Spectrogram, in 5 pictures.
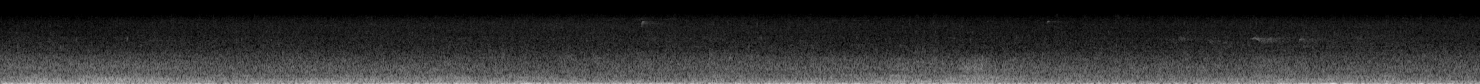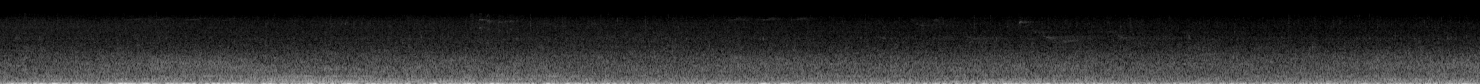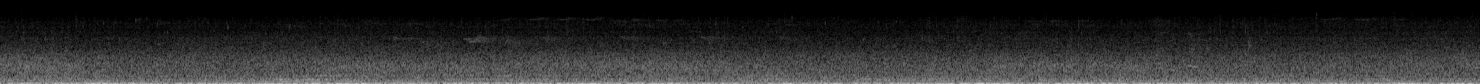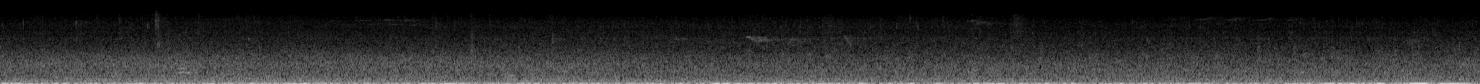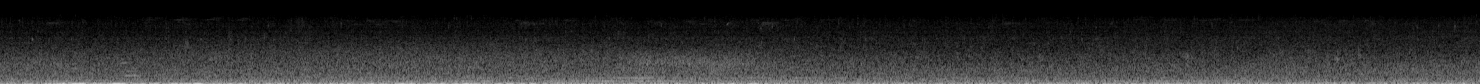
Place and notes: Captured from a narrow footbridge over the Tanyard Creek which connects the Northside Beltline trail to the Atlanta Peace Park. Some people pass by, and you can hear the urban creek slowly trickling. Noise from Collier Road spills into the adjacent greenspace. The mics were taped to the metal railing on the left side. A low cut was administered in post.
[Tascam Dr-100mkiii & Primo Clippy EM-272]
Georgia, United States, 9 May 2021, 16:12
